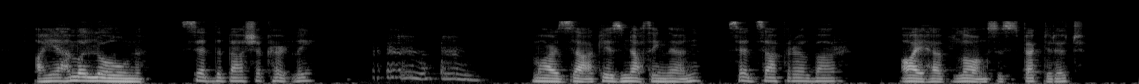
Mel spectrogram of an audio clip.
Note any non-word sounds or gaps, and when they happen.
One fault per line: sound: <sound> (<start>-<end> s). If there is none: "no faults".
sound: throat clearing (3.7-4.9 s)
